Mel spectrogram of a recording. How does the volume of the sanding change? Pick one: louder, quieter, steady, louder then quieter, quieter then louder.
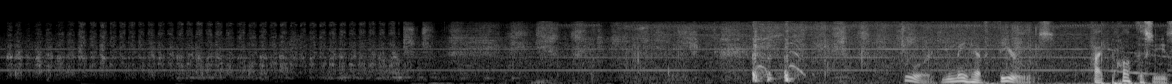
louder.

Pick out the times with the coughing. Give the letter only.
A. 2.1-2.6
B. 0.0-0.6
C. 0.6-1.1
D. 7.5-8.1
D.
